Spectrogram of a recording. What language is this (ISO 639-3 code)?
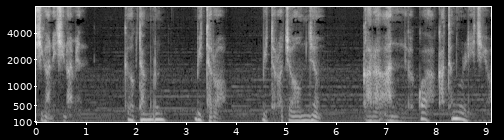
kor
